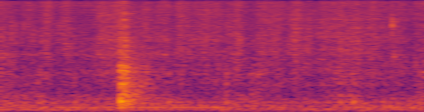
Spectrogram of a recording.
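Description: Faint rustling and scraping as a metal teaspoon digs soil out of a black plastic bag, with a small tap about half a second in.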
